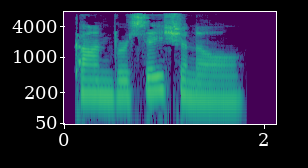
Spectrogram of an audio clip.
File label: "conversational"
